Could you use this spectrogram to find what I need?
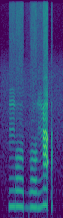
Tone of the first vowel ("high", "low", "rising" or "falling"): low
